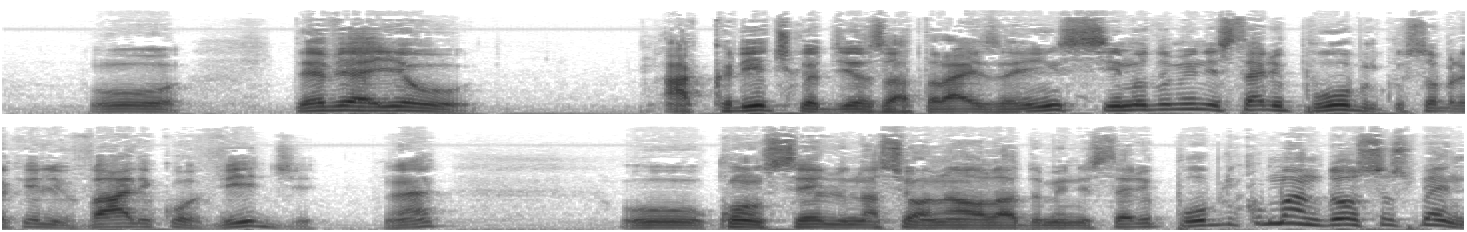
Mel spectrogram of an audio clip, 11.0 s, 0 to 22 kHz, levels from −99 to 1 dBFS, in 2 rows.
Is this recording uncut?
yes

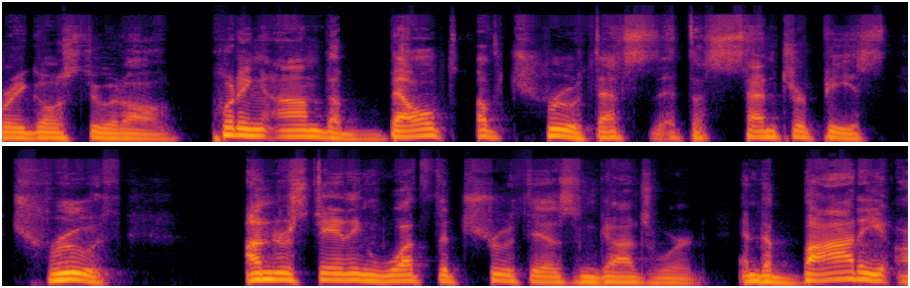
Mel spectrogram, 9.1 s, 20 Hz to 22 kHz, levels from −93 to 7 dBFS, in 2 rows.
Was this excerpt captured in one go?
no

